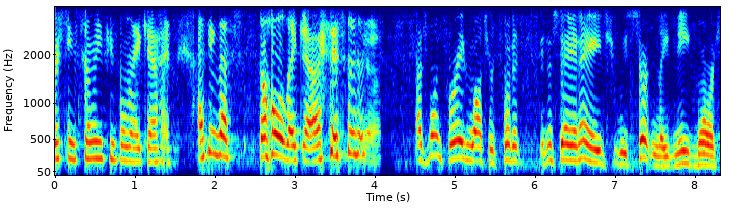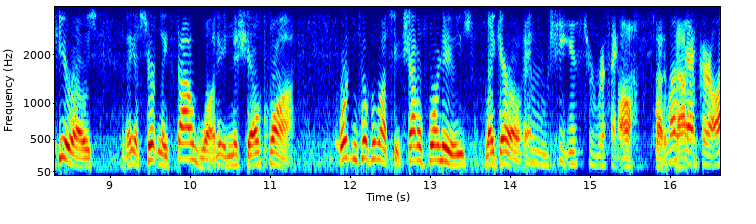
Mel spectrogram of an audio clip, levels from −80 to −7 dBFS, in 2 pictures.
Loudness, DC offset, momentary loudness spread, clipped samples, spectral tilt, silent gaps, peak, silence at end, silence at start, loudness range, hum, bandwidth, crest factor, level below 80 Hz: -19 LUFS; under 0.1%; 12 LU; under 0.1%; -10.5 dB/octave; none; -4 dBFS; 0 s; 0 s; 2 LU; none; 4 kHz; 16 dB; -58 dBFS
